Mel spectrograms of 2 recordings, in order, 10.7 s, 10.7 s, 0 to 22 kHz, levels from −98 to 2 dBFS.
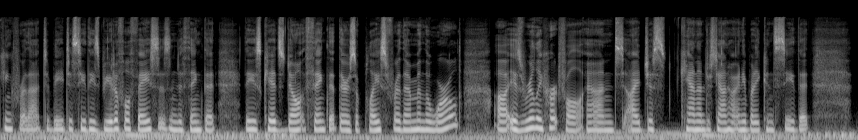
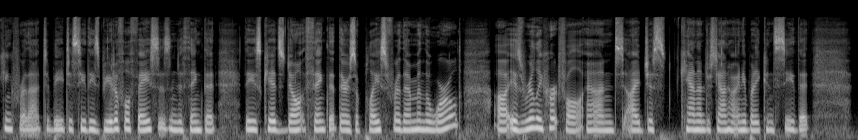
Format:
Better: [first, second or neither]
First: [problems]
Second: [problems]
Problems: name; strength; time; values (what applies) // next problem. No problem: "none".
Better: second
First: low rumble; faint; throughout; 25 dB below the speech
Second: none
